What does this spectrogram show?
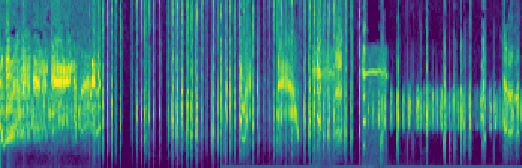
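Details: Swiftlet chirping used as a lure: a continuous high twitter at first, then a rapid, clicking, stuttering run of short notes, ending in dense squeaky twittering.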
